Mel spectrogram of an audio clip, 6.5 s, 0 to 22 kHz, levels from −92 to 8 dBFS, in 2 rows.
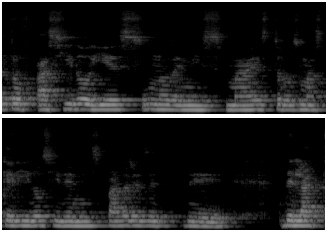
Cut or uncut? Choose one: uncut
